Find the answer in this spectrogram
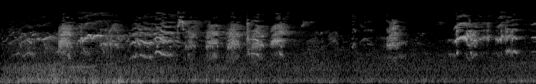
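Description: Several birds chirping and calling in a busy, overlapping chorus that thins out after about three seconds, over a steady low background noise.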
